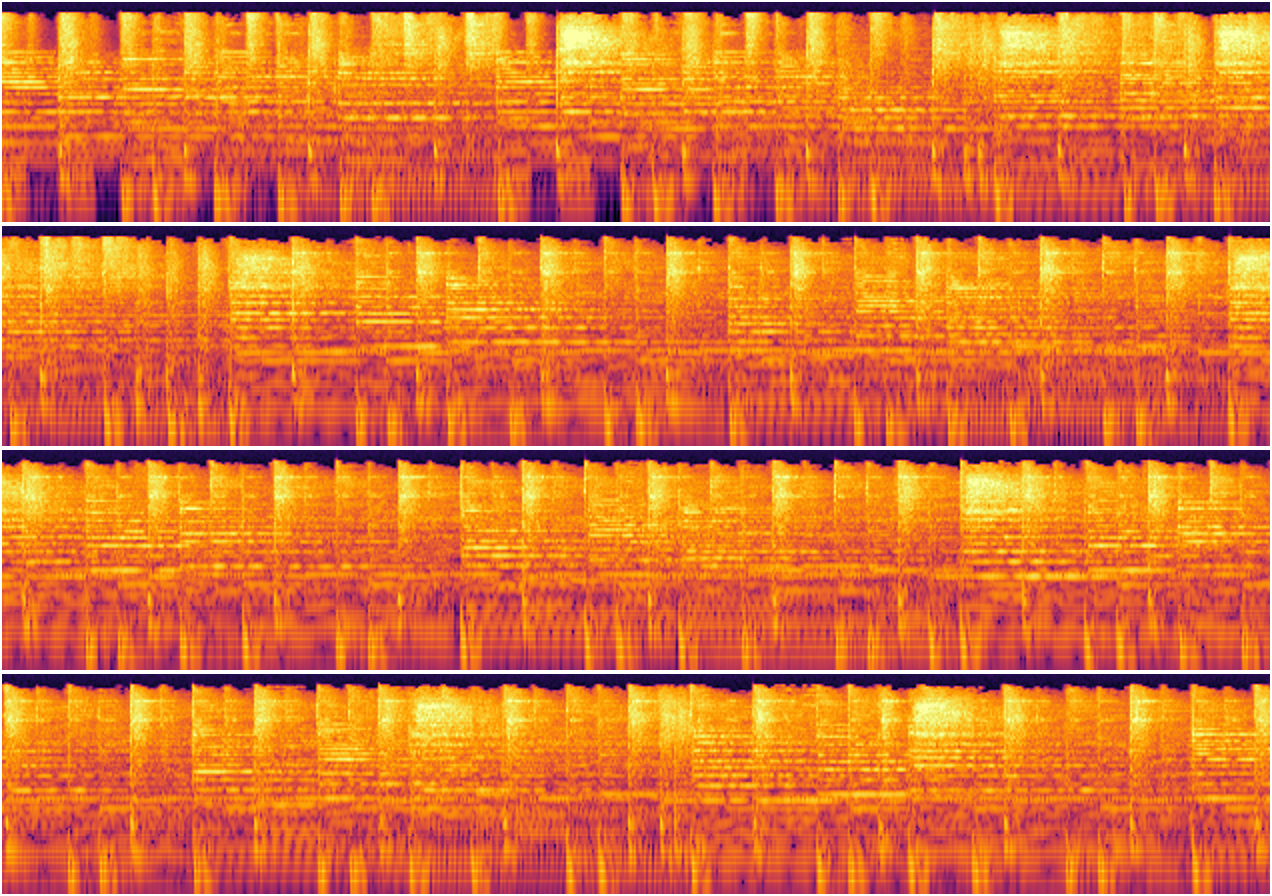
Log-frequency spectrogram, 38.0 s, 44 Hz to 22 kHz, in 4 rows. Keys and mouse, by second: 6.3 0, 6.7 Return, 8.7 ctrl+=, 9.3 ctrl+=, 11.3 ctrl+j, 16.6 shift+click, 18.0 ctrl+g, 18.2 ctrl+g, 19.5 ctrl+z, 21.0 double click, 24.6 right click, 26.8 ctrl+-, 27.2 ctrl+-, 29.1 ctrl+click, 31.3 ctrl+t, 32.1 shift+click, 36.5 ctrl+j.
